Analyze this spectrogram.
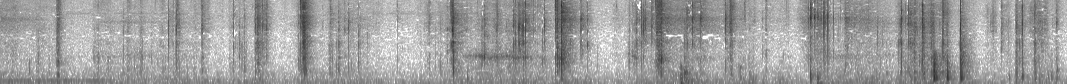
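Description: Small packaging being crinkled and torn open to take out a new fishing-reel bearing: irregular short rustles and small clicks.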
